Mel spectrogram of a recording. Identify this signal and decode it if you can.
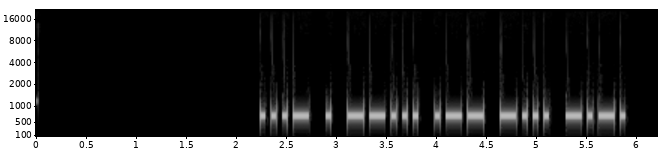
Morse code, heard as a keyed tone, about 22 wpm, 700 Hz. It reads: VE7WBC
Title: DXCC-100 Call Signs - 6 Characters - 22wpm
